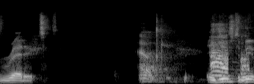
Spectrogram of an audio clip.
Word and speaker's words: Redditt: so old it's it's Reddit like the website Reddit it only has two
